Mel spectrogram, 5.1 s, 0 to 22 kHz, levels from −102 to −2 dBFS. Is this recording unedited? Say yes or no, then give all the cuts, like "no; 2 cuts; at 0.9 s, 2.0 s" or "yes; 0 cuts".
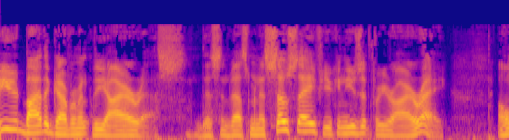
no; 1 cut; at 0.9 s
